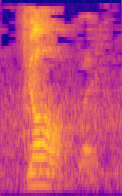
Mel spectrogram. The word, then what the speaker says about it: Yahweh: All scholars today will tell you that the proper pronunciation of this name is Yahweh.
